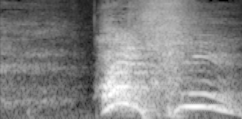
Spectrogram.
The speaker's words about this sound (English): Bless you. I sneeze.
